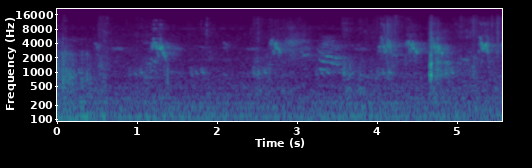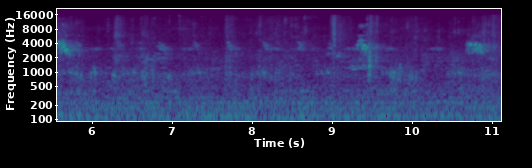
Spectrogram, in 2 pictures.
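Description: Birds chirping: short, high calls scattered irregularly, over a steady low background rumble.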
